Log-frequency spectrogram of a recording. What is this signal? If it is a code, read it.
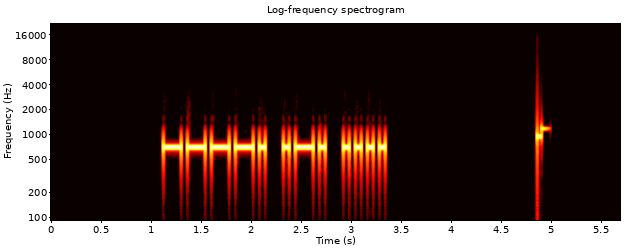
Morse code, heard as a keyed tone, about 20 wpm, 700 Hz. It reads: 9RH
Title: Three Letter-Number Combinations - 20wpm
